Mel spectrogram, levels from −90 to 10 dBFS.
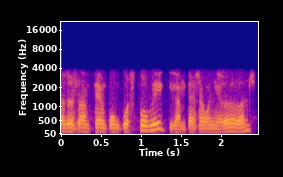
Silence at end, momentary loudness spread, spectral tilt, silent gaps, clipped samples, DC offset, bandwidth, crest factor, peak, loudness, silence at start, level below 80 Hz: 0.05 s; 4 LU; -11.5 dB/octave; none; under 0.1%; under 0.1%; 3.9 kHz; 14 dB; 0 dBFS; -14 LUFS; 0 s; -58 dBFS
